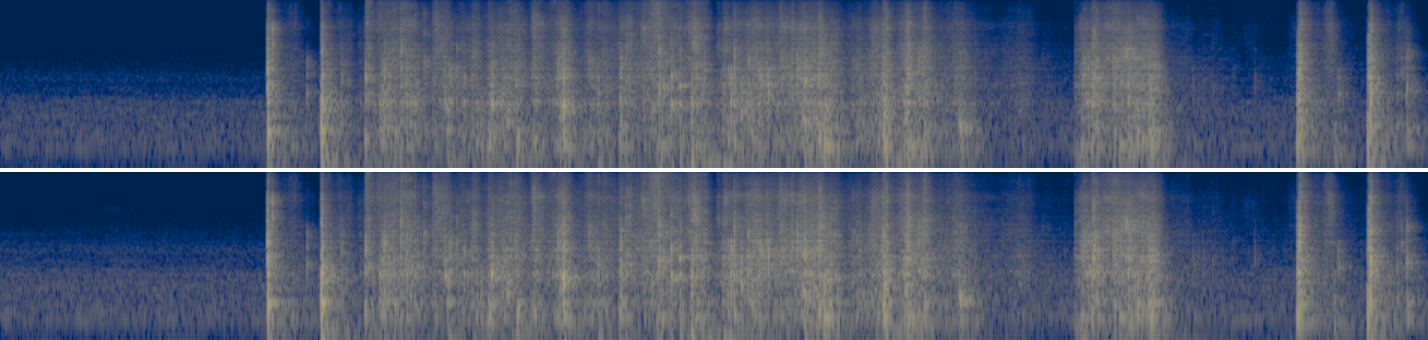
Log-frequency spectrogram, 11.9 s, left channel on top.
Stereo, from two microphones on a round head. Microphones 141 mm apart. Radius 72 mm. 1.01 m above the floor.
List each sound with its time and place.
2.2 s crumpling: 10° right (ahead or behind), 0.7 m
